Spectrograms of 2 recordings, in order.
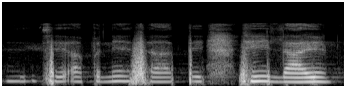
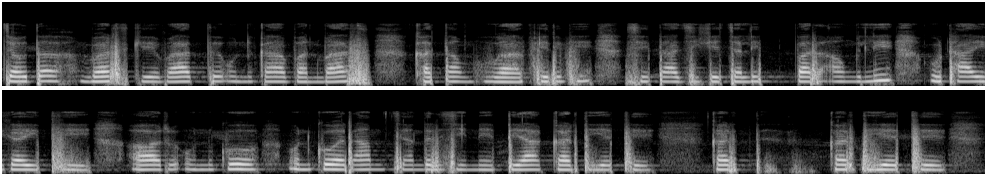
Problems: constant background noise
